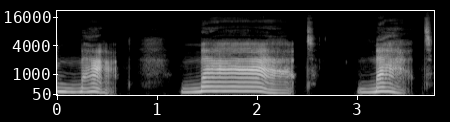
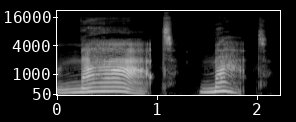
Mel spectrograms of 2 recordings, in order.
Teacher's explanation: i really feel that change in pitch that step down like you're stepping down a set of stairs within the vowel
